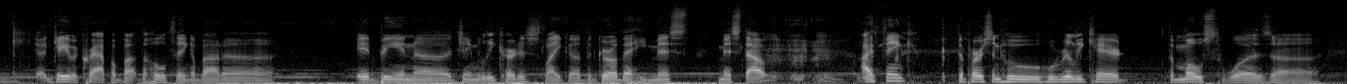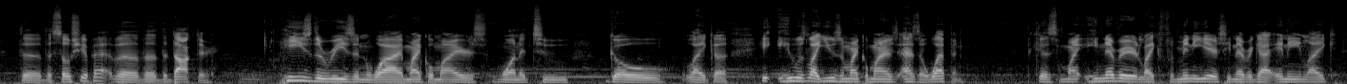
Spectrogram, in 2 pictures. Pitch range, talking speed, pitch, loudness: 105-120 Hz, 170 wpm, 110 Hz, -28 LUFS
